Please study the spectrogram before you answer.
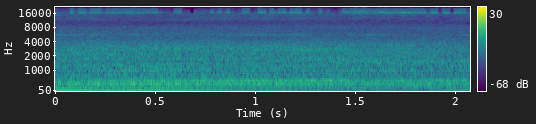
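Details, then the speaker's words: Shark PowerDetect vacuum in quiet mode on carpet, brush roll at full speed: steady even low motor hum with soft airy rush, no surging or rattle; normal quiet-mode running. "It's nice and quiet, but the brush roll still runs at full speed, so on carpets, this is actually quite a nice mode."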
